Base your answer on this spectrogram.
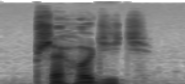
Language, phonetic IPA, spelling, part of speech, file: Polish, [pʃɛˈxɔd͡ʑit͡ɕ], przechodzić, verb, Pl-przechodzić.ogg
